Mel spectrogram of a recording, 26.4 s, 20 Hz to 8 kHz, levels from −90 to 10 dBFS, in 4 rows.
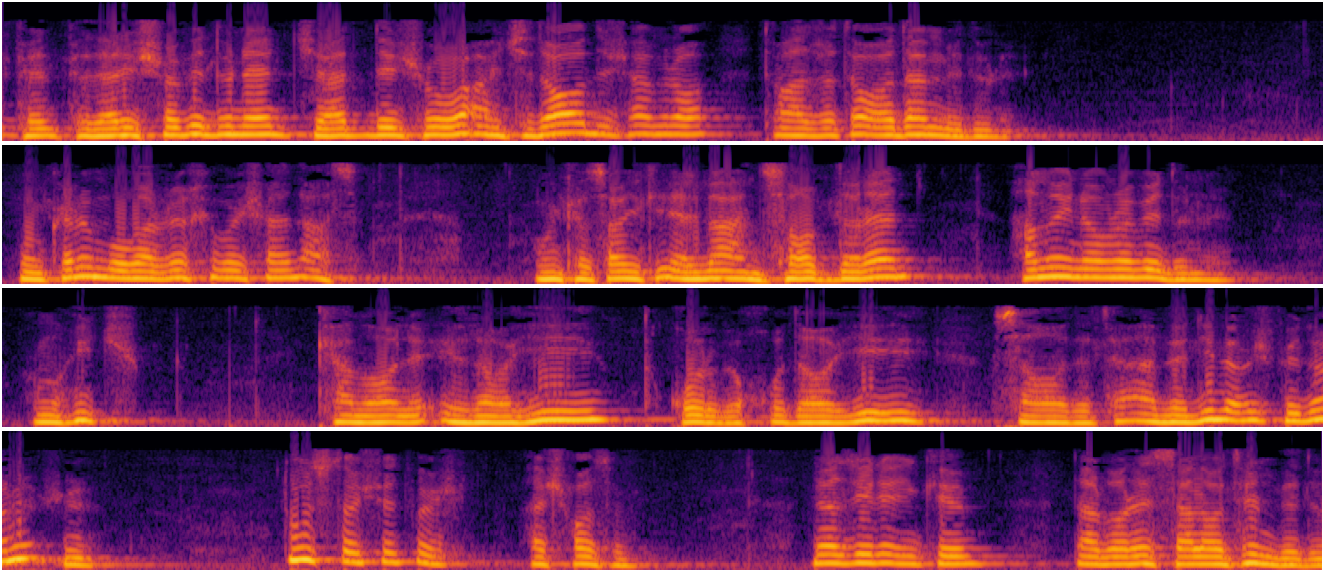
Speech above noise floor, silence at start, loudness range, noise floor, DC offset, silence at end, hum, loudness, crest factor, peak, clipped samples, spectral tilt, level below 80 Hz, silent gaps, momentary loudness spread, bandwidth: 41 dB; 0 s; 5 LU; -50 dBFS; under 0.1%; 0 s; none; -11 LUFS; 10 dB; 0 dBFS; 0.7%; -11 dB/octave; -42 dBFS; none; 11 LU; 5.4 kHz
